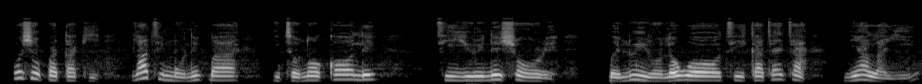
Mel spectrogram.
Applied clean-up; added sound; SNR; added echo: none; none; none; none.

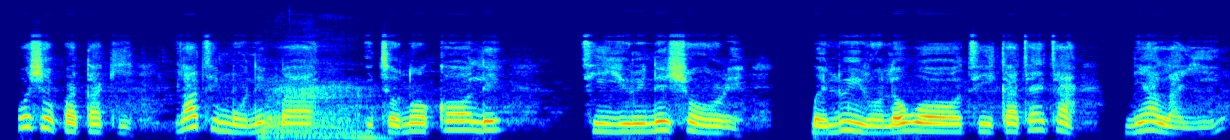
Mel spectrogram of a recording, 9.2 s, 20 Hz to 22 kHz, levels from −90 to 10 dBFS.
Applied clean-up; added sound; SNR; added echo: none; Growling; 14 dB; none.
